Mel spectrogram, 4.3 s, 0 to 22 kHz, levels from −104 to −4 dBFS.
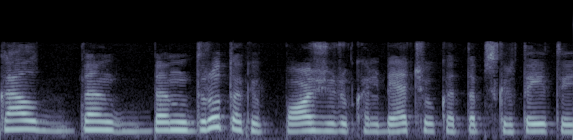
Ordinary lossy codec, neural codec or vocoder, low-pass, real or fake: AAC, 32 kbps; none; 7.2 kHz; real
